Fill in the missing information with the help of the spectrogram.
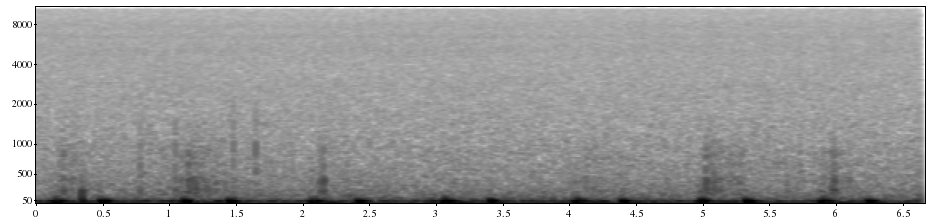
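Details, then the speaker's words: Heart sounds recorded at the same time as stomach sounds; slow, soft heartbeat of dull paired thumps at about 60 a minute with faint body rumbling underneath. "心音はゆっくり聞こえたでしょうか。"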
